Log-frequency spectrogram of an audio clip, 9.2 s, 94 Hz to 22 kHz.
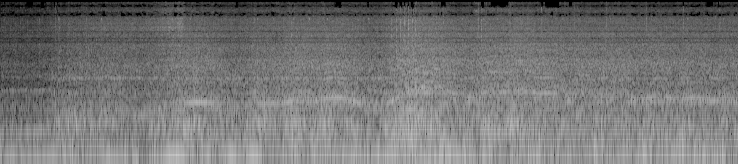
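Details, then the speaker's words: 2000 Toyota Land Cruiser 100 Series after installing an OEM serpentine belt (90916-02586) to cure a squeal: engine picks up smoothly on a throttle blip and settles back; no chirp or squeal, belt noise gone. "well there you go the freaking belt noise is gone for now and i have a lot of faith that it will stay gone but let us hope let's give it a little throttle"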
